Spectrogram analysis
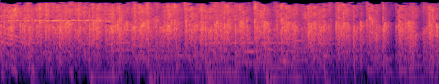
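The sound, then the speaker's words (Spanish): Audience applause for a guest, dense, continuous clapping from a crowd at an even, full loudness from start to finish. “Un aplauso para Pepu Hernández.”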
